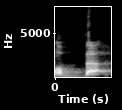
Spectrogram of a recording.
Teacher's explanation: الراء هنا مفخمة، لماذا فخمنا الراء هنا؟ لأن مفتوحة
